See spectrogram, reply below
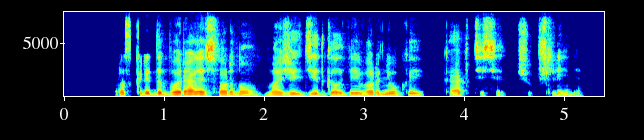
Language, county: Lithuanian, Utena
